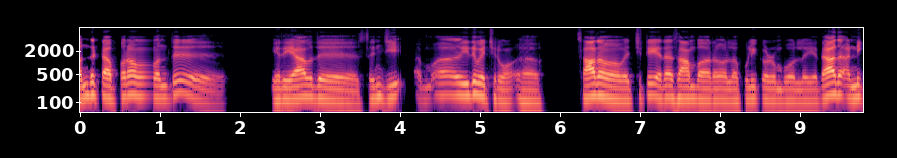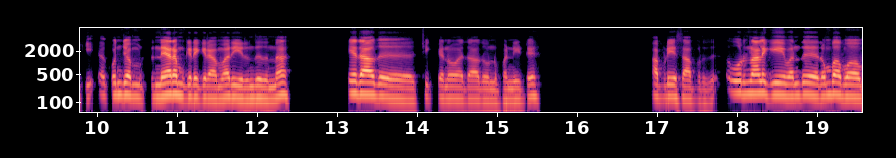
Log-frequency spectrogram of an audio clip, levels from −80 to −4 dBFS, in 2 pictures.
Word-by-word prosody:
வந்துட்டப்புறம் 145 +1 +2 0.2
வந்து, 135 +6 -3 1.2
எதையாவது 130 +2 +2 0.6
செஞ்சு, 130 +1 -4 0.3
அம் 120 +1 -13
அ - - -2 0.3
இது 155 +3 +1
வச்சுருவோம். 115 -6 -4
அ - - -5 0.7
சாதம் 140 0 +6 0.2
வச்சுட்டு, 120 +4 -6
ஏதாவது 130 -1 -1
சாம்பாரோ, 120 -2 0
இல்ல, 110 - -4
புளிக்கொழம்போ, 115 -3 -4
இல்ல 110 - -5
ஏதாவது. 155 +7 +6
அன்னைக்கு 135 +1 -4
அ 150 - -6
கொஞ்சம் 155 -2 +1 0.3
நேரம் 160 -2 +7
கிடைக்கிற 135 -2 +1
மாரி 140 0 +2
இருந்ததுன்னா, 130 +3 0 0.9
ஏதாவது 160 -3 +6 0.5
சிக்கனோ, 130 -2 -6
எதாவது 120 -1 -4
ஒண்ணு 110 -1 -7
பண்ணிட்டு 115 +4 -4 1.5
அப்டியே 140 +1 -1
சாப்பிடுறது, 115 -3 -5 0.3
ஒரு 180 -2 0
நாளைக்கு 170 -2 +4 0.2
வந்து 155 +2 -2 0.2
ரொம்ப 160 +3 +1
போ 145 - +3
135 Hz, 110 wpm, -23 LUFS, 120-150 Hz, 1.5 s, நேரம்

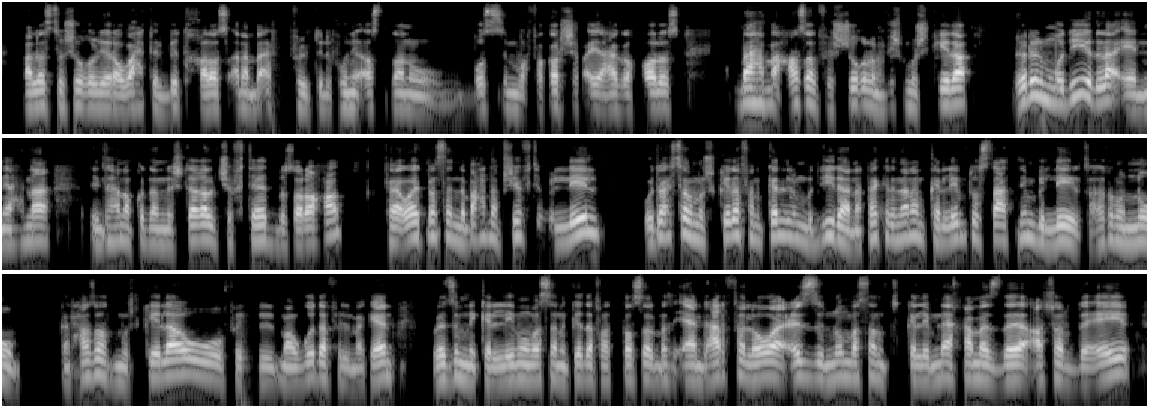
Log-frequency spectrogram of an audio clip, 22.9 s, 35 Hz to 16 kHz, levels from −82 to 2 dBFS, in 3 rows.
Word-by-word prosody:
خلصت 135 +2 +1
شغلي، 125 -2 -1
روَّحت 125 0 +1
البيت، 105 - -6
خلاص - - +1
أنا - - -2
باقفل - - -6
تليفوني 125 0 -7
أصلًا، 120 0 -3
وبُصّي - - -5
ما - - -7
بافكرش - - -2
في - - -9
أي - - +1
حاجة - - -1
خالص، 125 0 +3 0.4
مهما 155 -1 +4
حصل - - +1
في - - -17
الشغل، 150 -1 -2
ما 110 - -9
فيش 135 - -7
مشكلة. 145 +4 +5 0.3
غير - - +5
المدير 195 +1 +2
لأ، 175 - +5
يعني 115 +1 0
إحنا 140 +3 +1 0.3
إن 120 - -8
إحنا 135 0 -2
كنّا 125 - -4
بنشتغل 145 +6 +3
شيفتات 145 -2 -1
بصراحة، - - +2 0.3
فأوقات 160 - +4
مثلًا 170 -2 -2
نبقى 125 - -1
إحنا 165 -1 -5
في - - -8
شيفت 175 -2 -6
بالليل، 200 +11 +4 0.3
وتحصل 170 +2 +1
مشكلة 165 +5 0
فنكلم 170 0 -1
المدير. 155 +4 +1
أنا - - -2
فاكر 160 0 -1
إن 150 - -5
أنا 165 +2 +2
م - - -7
كلِّمتُه 150 +4 -3
الساعة 150 0 +3
2:00 165 +3 -8
بالليل، 135 -3 +1
صحيته 130 +4 -7
من 135 - -2
النوم؛ 130 0 -1 0.3
كان - - -11
حصلت 145 +3 -2
مشكلة 150 -9 +3
وفي 140 -7 -1
ال 110 - -9
موجودة 130 +5 0
في - - -22
المكان، 110 -2 +2 0.3
ولازم 130 +3 -1
نكلمه 120 +2 -1
مثلًا 125 0 0
كده 130 - -1
فاتصل، 120 +1 -2
بس - - -7 0.2
عارفة 135 +4 +2
اللي 130 -3 +2
هوّ 145 - +5
عز 140 -1 +3
النوم 135 +3 -5
مثلًا 135 -1 -2 0.2
كلمناه 125 +2 0
5 130 -3 +1
دقايق، 125 +5 +6
10 125 +1 -1
دقايق، 135 +10 +1
135 Hz, 215 wpm, -22 LUFS, 125-155 Hz, 0.4 s, دقايق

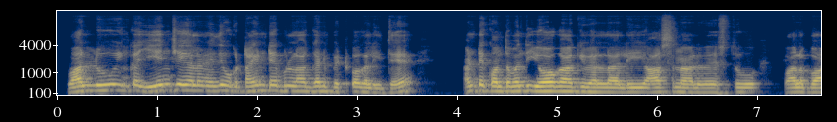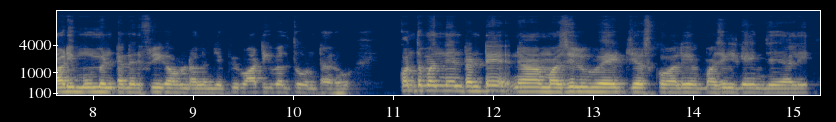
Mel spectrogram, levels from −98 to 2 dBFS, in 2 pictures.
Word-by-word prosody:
వాళ్ళు 390 +1 +4 0.2
ఇంకా 380 - -3 0.2
ఏం 395 +2 +4
చేయాలనేది 190 -2 +2
ఒక 170 - -5
టైమ్ 180 +3 0
టేబుల్‌లాగా 180 -3 -1
గాని 170 0 +1
పెట్టుకోగలిగితే 145 -3 -2 0.7
అంటే 180 +3 0
కొంతమంది 175 +1 +3
యోగాకి 170 -1 +6
వెళ్ళాలి. 145 -1 +2 0.2
ఆసనాలు 145 -1 -1
వేస్తూ 140 +1 -5 0.5
వాళ్ళ 145 +1 +3
బాడీ 150 +2 +4
మూవ్‌మెంట్ 150 -1 0
అనేది 140 -1 -3
ఫ్రీగా 145 -1 -2
ఉండాలని 130 -1 -6
జెప్పి, 130 +2 -9
వాటికి 140 0 -5
వెళ్తూ 135 0 -10
ఉంటారు. 125 -1 -10 0.6
కొంతమందేంటంటే 185 -2 -2 0.3
నా 155 - +1 0.2
మజిల్ 155 +2 +1 0.2
వెయిట్ 145 0 +3
చేసుకోవాలి. 140 -1 -1 0.2
మజిల్ 140 +1 -3
గెయిన్ 135 -1 -2
జేయాలి. 130 0 -4
150 Hz, 130 wpm, -23 LUFS, 140-175 Hz, 0.7 s, యోగాకి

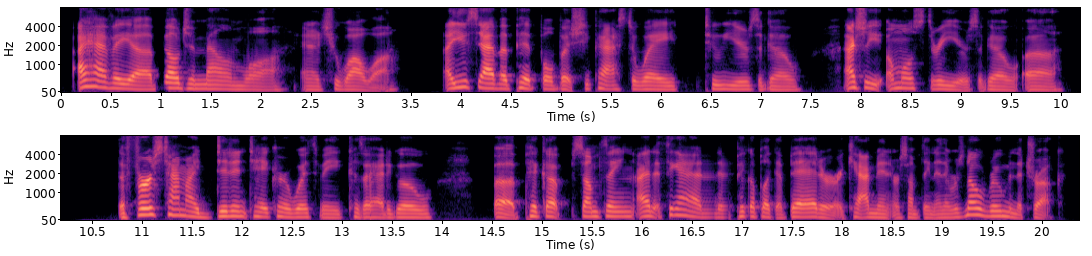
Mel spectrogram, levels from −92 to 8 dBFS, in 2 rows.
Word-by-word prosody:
I - - +7
have 210 -6 +3
a, 160 -2 +4
uh, 130 -2 +2
Belgian 165 -4 +3
Malinois 125 -6 -4 0.2
and 125 0 -7
a 120 - -7
Chihuahua. 120 -5 -4 0.5
I 160 - +1
used 205 +2 +1
to 195 - +4
have 170 -2 +8
a 155 - +3
pit 160 0 0
bull, 145 -1 0
but 140 0 -2
she 150 - -8
passed 140 -4 -4
away 130 -2 -1 0.2
2 145 -2 -5
years 135 -2 -4
ago, 120 -2 -6 0.4
actually, 190 -4 +3
almost 175 0 -3
3 145 -1 -2
years 120 -6 -6
ago, 120 -4 -4
uh. 120 -2 -3 0.8
The 135 - +1
first 225 - +9
time 210 -5 +1
I 155 -4 +2
didn't 170 +6 +1
take 155 -1 -2
her 150 -4 0
with 145 -1 -1
me 125 -1 -4
'cause 135 +3 -8
I 140 - +1
had 130 -1 -2
to 130 - -4
go, 130 -1 0 0.6
uh, - - +4
pick 170 -1 0
up 160 - +1
something 165 0 0
I - - +2
had 175 - +4
to - - -2
I - - -7
think 220 -1 -3
I - - +1
had 140 -7 -3
to 135 - -5
pick 165 +5 -7
up, 165 - -2
like, 145 -3 -1
a - - -4
bed 150 +2 +3
or 135 - -1
a - - -5
cabinet 130 -2 -1
or 125 - -6
something, 125 -1 -6
and 125 +2 -5
there 130 - -4
was 140 +2 -6
no 225 0 +4
room 175 -3 0
in - - -3
the 110 - -4
truck, - - -5
145 Hz, 215 wpm, -24 LUFS, 130-170 Hz, 0.8 s, first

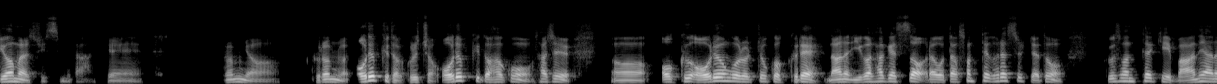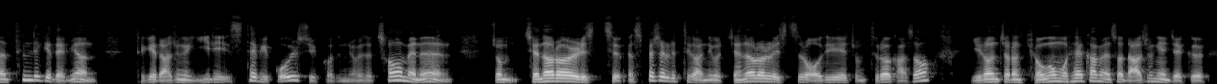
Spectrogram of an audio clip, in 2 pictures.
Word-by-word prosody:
위험할 130 +1 +4
수 - - -22
있습니다. - - -18 0.2
이게 85 -4 -12 0.8
그럼요. 80 - -6 0.3
그럼요. 120 0 0
어렵기도 190 +7 +5
하고 - - -11
그렇죠 110 0 -5
어렵기도 175 +10 +3
하고 115 -1 -2
사실 - - -2 0.4
어 95 -1 -2 0.2
어 120 0 +1
그 145 0 +2
어려운 125 +10 +5
거를 130 -5 +2
쪼끔 140 -2 -2
'그래 - - +3
나는 115 +1 +2
이걸 130 +5 +1
하겠어.'라고 135 -5 +2
딱 125 - 0
선택을 160 -2 -2
했을 165 -1 -2
때도 - - -3 0.4
그 135 - -5
선택이 150 -3 -2
만에 90 +12 0
하나 125 -4 +2
틀리게 195 -5 -1
되면 - - -2 0.4
되게 - - -3
나중에 220 -2 -2
일이 125 - -7
스텝이 175 -2 -4
꼬일 190 +2 +1
수 190 -2 -11
있거든요. 75 - -13
그래서 95 +2 -9
처음에는 190 - +1 0.4
좀 115 -2 -1
generalist 125 -3 +5
그러니까 - - -3
specialist가 155 - -1
아니고 100 0 -3
generalist로 125 -1 +1
어디에 110 +2 -1
좀 - - -11
들어가서 120 - -1 0.4
이런저런 115 +1 +1
경험을 130 +5 0
해 155 - +3
가면서 150 -7 0
나중에 140 -1 -1
이제 205 - -2
그 95 -1 -2
125 Hz, 405 characters per minute, -22 LUFS, 110-155 Hz, 0.8 s, 어렵기도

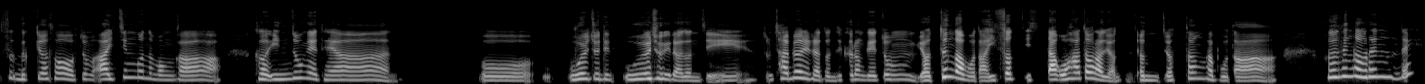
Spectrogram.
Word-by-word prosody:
스 300 - -12
느껴서 255 +1 -2
좀 240 -3 -8
'아 240 +1 +4
이 245 - -2
친구는 315 -3 -6
뭔가 205 -1 -2 0.3
그 240 -4 +1
인종에 250 +3 -1
대한 210 -4 -2 0.8
뭐 185 -1 -4 0.4
우월주디 245 0 0
우월주의라든지 200 -6 -1
좀 210 - -13
차별이라든지 250 - +1
그런 220 0 -4
게 200 -1 +2
좀 225 -2 -5
옅은가 270 - +6
보다. 175 -3 -1
있었 255 +7 +1
있다고 225 +3 +4
하더라도 275 -7 +4
옅 - - -3 0.2
연 195 -2 -2 0.3
옅은가 270 -5 -1
보다.' 175 0 0 0.5
그런 335 +1 +3
생각을 370 -2 +5
했는데 350 - 0
225 Hz, 295 characters per minute, -25 LUFS, 200-265 Hz, 0.8 s, 옅은가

